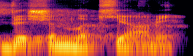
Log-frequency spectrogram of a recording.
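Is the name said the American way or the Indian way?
American. The name is said with a plain American pronunciation. The speaker calls it right. "the name has an American pronunciation"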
